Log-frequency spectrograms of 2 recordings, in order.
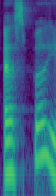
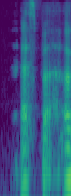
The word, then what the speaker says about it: aespa: aespa announced that they will be part of... I said that right, right? That's how they say their name? – aespa, yeah. – aespa, okay.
